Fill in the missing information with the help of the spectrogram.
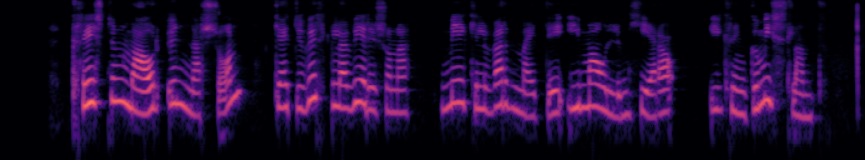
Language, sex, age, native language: Icelandic, female, 18-19, Icelandic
